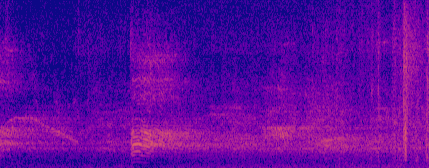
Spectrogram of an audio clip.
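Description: Faint bird calls, twice: one at the start and one about a second and a half in, over a faint background hush, with a single sharp click near the end.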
